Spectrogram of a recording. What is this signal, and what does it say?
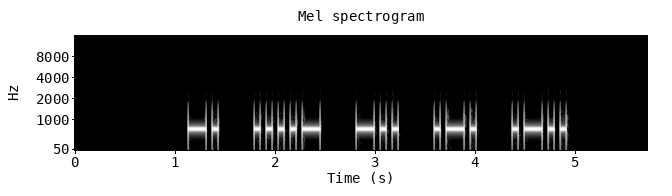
Morse code, heard as a keyed tone, about 20 wpm, spaced as for 14 wpm, 700 Hz. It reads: N4DRL
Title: 147 Lesson 24g - Letter y - Call Signs 20wpm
